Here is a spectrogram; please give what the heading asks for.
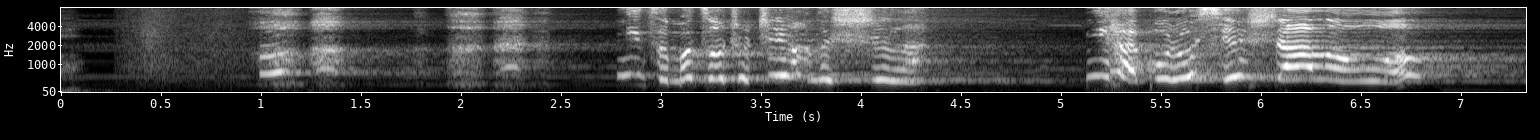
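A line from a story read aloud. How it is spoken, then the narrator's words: Terrified, crying. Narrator (Chinese): 黛玉吓得魂飞魄散，哭着说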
